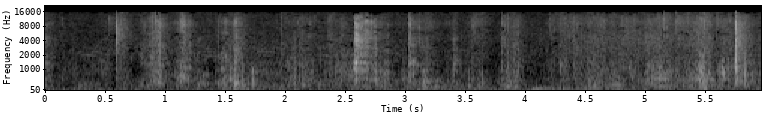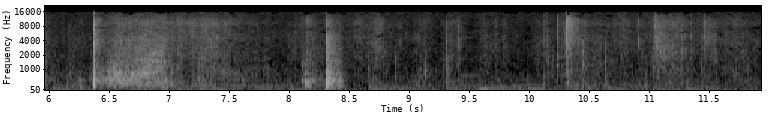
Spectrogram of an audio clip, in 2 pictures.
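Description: A cardboard box and its paper and plastic packing being handled and unpacked by hand: rustling, crinkling and scraping, with scattered clicks and a few louder rustles.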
